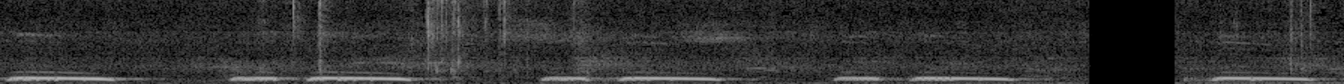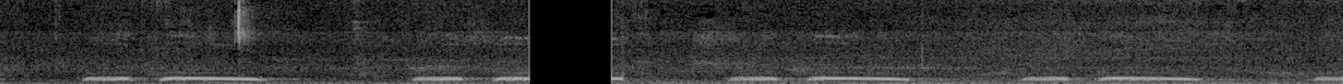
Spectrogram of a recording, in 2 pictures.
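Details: Spotted dove cooing steadily, a short low coo followed by a longer falling croon, the pair repeated about once a second for the whole stretch, with two brief silent breaks.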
